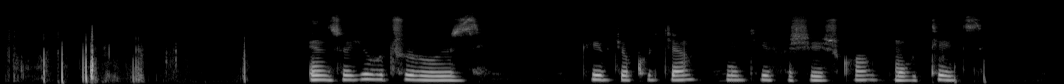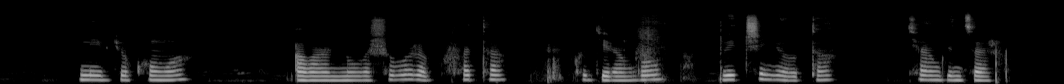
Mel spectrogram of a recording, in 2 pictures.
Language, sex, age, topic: Kinyarwanda, female, 18-24, finance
